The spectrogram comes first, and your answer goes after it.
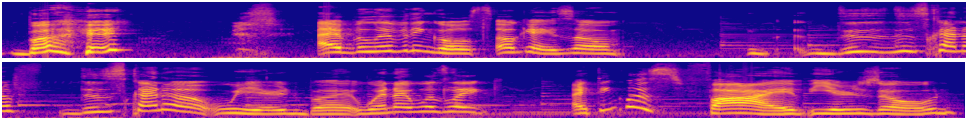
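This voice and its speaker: A young woman streamer chats casually over a video game in a high voice. She is giggly and a little hesitant in how she puts things. Faint game music sits behind her. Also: bright, forceful tone. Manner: chatty, giggly, hesitant storytelling. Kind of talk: casual let's play commentary.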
